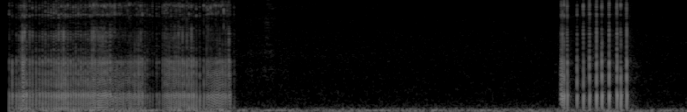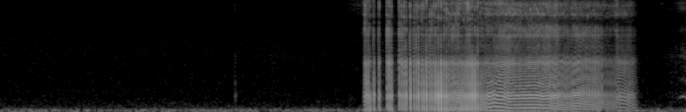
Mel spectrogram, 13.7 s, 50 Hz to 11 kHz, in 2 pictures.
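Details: 3-year-old Cavalier King Charles Spaniel sleeping, snoring so loudly that listeners mistake it for a train or a vacuum. Loud, rough, snorting breaths in long bursts with a brief fluttering rattle between them: snoring.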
